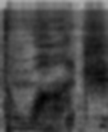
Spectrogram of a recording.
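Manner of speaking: hushed soft delivery. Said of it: "half the time the mic doesn't pick up the whisper".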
